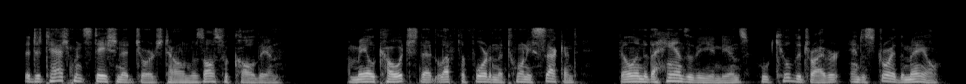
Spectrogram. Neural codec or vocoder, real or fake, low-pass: none; real; 5.4 kHz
